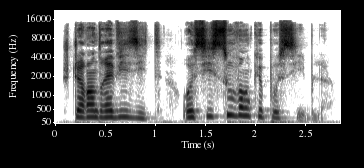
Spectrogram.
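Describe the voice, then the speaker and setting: A woman voicing a husband who gives his bride slow, careful instructions, in a storybook reading. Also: on the high side, darkish tone, lightly acted. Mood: solemn.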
